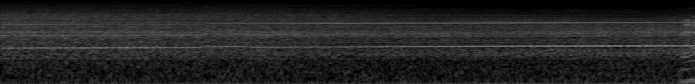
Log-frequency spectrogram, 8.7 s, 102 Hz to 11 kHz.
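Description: A Felis 747-200 freighter's CF6 jet engine spooling up in the X-Plane flight simulator, a loud steady roar with a whining tone that rises slowly and continuously throughout.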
